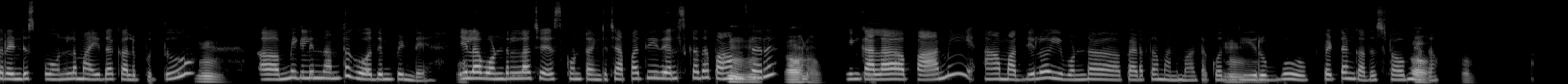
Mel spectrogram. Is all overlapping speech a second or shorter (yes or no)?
yes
